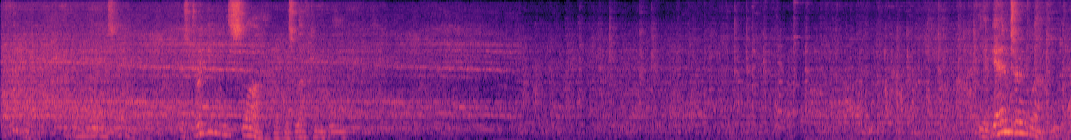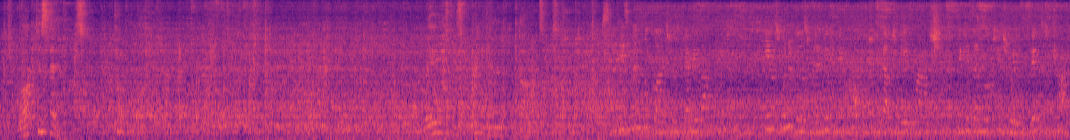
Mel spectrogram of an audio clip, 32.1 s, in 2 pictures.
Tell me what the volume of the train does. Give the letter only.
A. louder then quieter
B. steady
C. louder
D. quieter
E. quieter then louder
E.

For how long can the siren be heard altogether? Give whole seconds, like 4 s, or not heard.
not heard.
